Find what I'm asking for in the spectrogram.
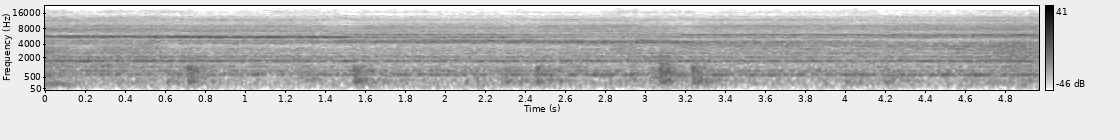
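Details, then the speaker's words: Twin-cylinder engine leak-down test, both cylinders about 200 psi on compression: steady airy hiss with faint irregular puffs as the cylinder is pressurised, air escaping past the intake valve, which should seal. "there you can hear the exhaust valve wide open [Applause] and there it's coming that's coming through my intake"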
